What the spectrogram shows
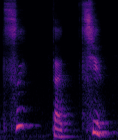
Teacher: так м'який вимовимо ц та ть довго протягувати їх не виходить під час їх вимови повітря зустрічає перешкоду кінчик язика за нижніми зубами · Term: приголосний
